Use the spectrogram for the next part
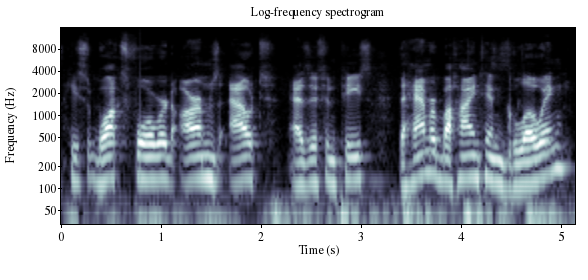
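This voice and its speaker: Calm male game master. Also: mid-range voice, a little slow. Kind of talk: running a tabletop game.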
